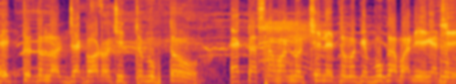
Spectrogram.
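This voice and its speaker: Over clear background noise, a man uses a high, cartoonish character voice at a moderate pace. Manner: commanding, hot-tempered.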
